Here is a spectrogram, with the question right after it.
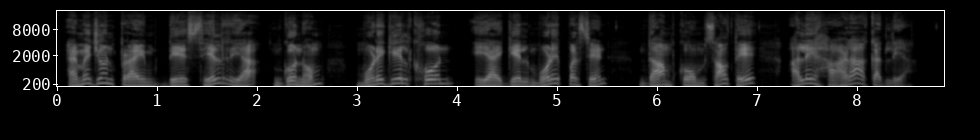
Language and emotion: Santali, surprised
